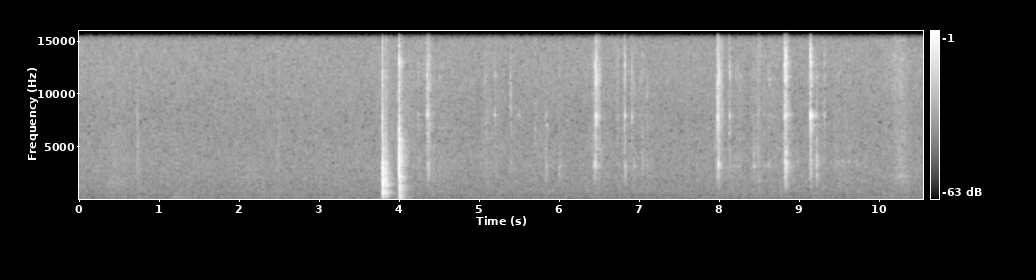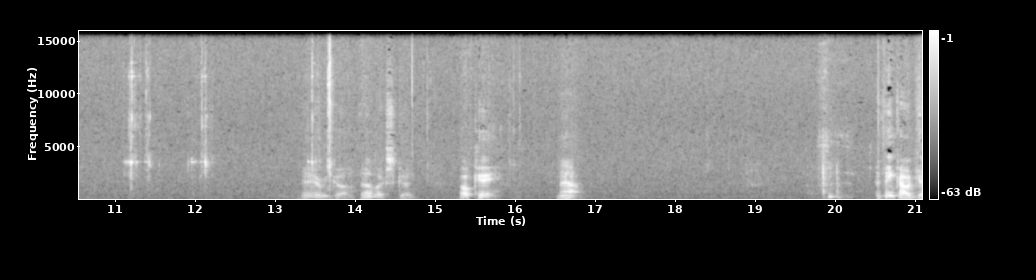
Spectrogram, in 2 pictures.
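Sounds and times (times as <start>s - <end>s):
small metal parts clinking: 4.2s - 7.2s, 7.9s - 9.8s, 11.1s - 12.3s, 13.4s - 13.8s.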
